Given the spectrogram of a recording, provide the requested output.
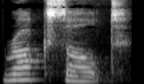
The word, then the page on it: rock salt: American English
